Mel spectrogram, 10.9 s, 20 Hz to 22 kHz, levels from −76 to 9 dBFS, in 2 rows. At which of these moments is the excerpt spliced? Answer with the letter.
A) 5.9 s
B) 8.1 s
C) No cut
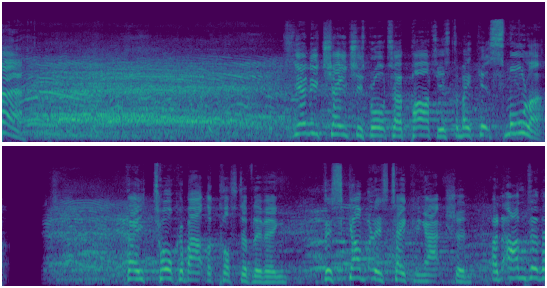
A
